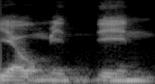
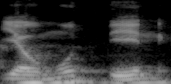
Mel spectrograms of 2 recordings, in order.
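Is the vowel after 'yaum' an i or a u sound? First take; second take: i sound; u sound. First: The vowel after yaum is an i sound. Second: The vowel after yaum is a u sound. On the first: It follows the wording of the verse. "Dibaca yaumiddin karena baca ayat maliki yaumiddin" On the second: It is the subject of a nominal sentence. "Dibaca yaumuddin kata santri itu karena jadi mubtada"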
